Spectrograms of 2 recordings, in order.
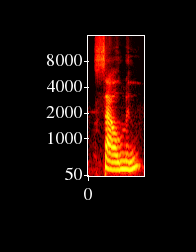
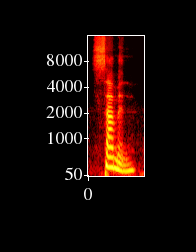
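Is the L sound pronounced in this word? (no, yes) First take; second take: yes; no. First: The L sound is pronounced. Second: The L sound is silent. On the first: The speaker calls it wrong. "previously you might have thought it's salmon" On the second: The speaker calls it right. "silent L"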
